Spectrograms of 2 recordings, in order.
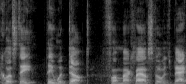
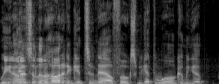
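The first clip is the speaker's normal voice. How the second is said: pitched-up, rally-style crowd-address voice; 6 semitones higher, 3 dB louder than usual. Joking about travel to Mexico: Donald Trump impression. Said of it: "Was that a Trump impression?".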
